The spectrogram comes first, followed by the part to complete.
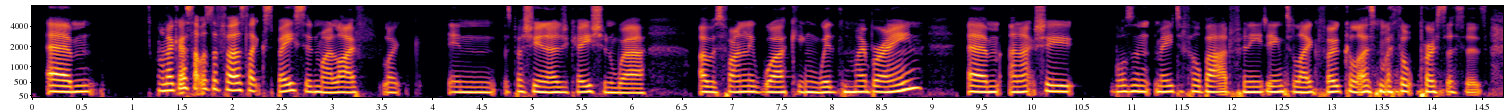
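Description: In a very clean recording with a silent background, a woman with a British accent speaks at a moderate pace, her fairly low pitch held in fairly even intonation. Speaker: podcast host. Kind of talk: casual monologue.

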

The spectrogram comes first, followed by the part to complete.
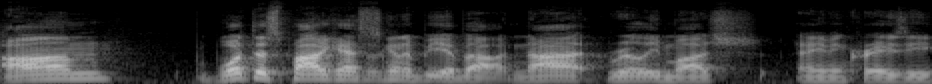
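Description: A man speaks with an American accent in a bright, sharp tone. His pitch varies in an ordinary way against a quiet background. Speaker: podcast co-host, gym worker. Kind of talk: casual chat.

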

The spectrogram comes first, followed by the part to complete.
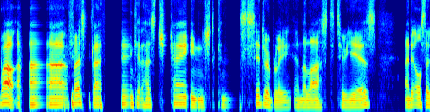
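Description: Against a quiet background, a man with a British accent speaks at a medium pitch in a bright, sharp tone, his intonation fairly even and the sound dry and close with no echo. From England, Forest of Dean, Gloucestershire. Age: 40s. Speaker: YouTuber and podcaster. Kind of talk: interview. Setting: video call from home studio.

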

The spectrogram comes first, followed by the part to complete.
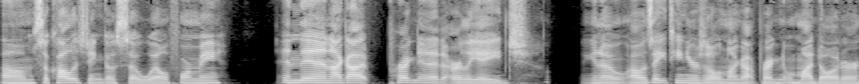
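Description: Fairly low female voice in a Southern US accent, moderate in pace, with monotone, flat intonation and very even loudness. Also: very clean recording, silent background. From Mississippi Gulf Coast. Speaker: recovering addict sharing testimony. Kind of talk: testimony. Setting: studio interview.

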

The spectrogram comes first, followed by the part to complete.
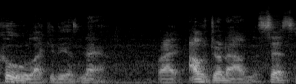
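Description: A man with an American accent speaks in a very deep, low, somewhat breathy voice, with audible room echo. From Houston, Texas (Third Ward). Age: old. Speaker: retired businessman and entrepreneur. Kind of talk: interview.

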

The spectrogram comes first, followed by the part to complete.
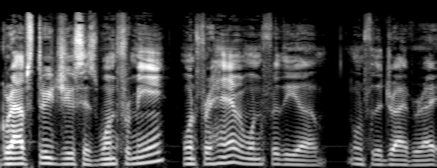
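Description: A medium-pitched man with an American accent, fairly even intonation and a moderate pace in a very clean recording with a silent background. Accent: American, noticed in Somalia when speaking. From US West Coast, San Diego, California. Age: 20s. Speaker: Somali-American traveller, podcast guest. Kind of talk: casual chat.

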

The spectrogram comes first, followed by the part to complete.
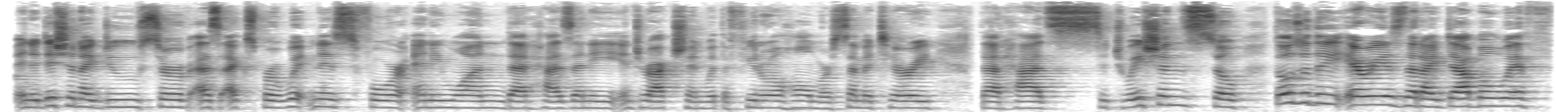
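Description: A woman speaks in a normal speaking voice at a medium pitch. Her pace is moderate and her pitch varies in an ordinary way. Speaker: professor. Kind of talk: casual chat.

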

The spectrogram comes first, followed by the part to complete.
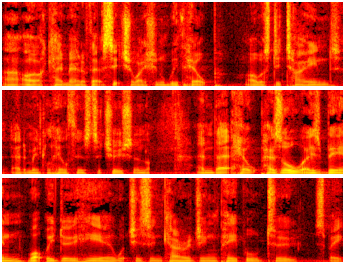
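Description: Speaking with an Australian accent, a man with a very deep, low pitch keeps a moderate pace and ordinary pitch variation. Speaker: mental health centre volunteer. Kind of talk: personal testimony interview. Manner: casual, candid.

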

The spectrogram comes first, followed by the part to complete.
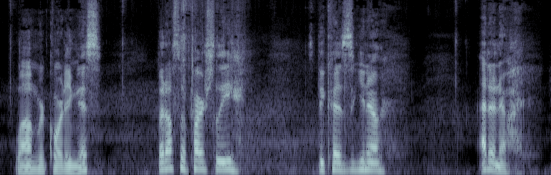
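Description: His intonation is lively as the man speaks. The recording is very clean, with a completely silent background. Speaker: podcast host and musician. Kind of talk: solo podcast monologue. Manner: animated.

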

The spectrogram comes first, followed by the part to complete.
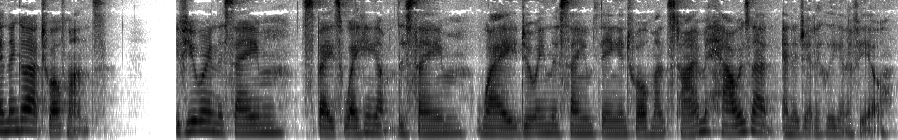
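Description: A woman with an Australian accent, fairly low in pitch, at a moderate pace and with fairly even intonation. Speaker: podcast co-host, personal growth coach. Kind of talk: pep talk. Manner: fired-up, emphatic, urgent, direct-address.

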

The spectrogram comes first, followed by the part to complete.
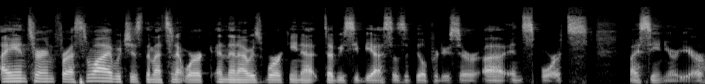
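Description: An ordinary speaking voice from a man with an American accent, at a moderate pace with ordinary pitch variation, dry and close with no echo, on a very clean recording with a silent background. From New York (Brooklyn, Westchester). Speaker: food blogger. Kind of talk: interview.

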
